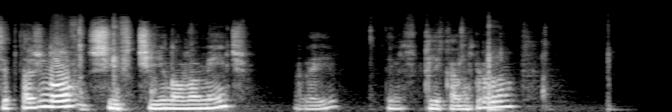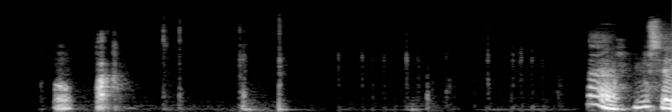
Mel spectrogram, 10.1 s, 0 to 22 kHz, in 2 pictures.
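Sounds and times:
computer keyboard keystrokes: 3.4s - 4.7s, 6.3s - 9.3s.

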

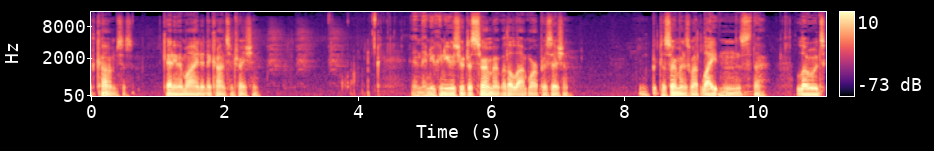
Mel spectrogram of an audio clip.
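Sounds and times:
man speaking: 0.0s - 2.6s, 4.8s - 7.3s, 8.3s - 11.0s
mouth clicks: 3.6s - 4.8s
faint breath: 4.2s - 4.8s, 10.3s - 10.6s.

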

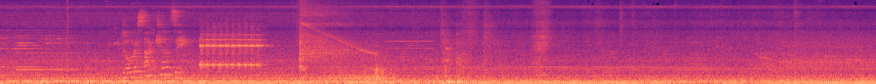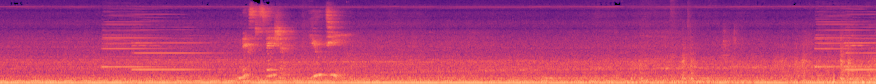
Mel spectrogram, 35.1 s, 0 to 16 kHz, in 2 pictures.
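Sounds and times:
train running rumble: 0.0s - 35.0s
door warning chime beeping: 4.0s - 5.4s
train doors sliding shut: 5.8s - 11.2s, 30.0s - 35.0s.

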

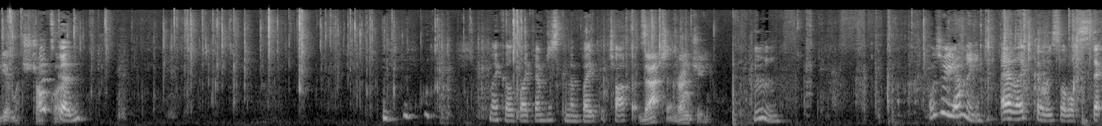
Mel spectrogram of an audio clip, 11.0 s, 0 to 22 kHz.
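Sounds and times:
foil snack packet crinkling: 0.0s - 7.1s, 9.1s - 11.0s.

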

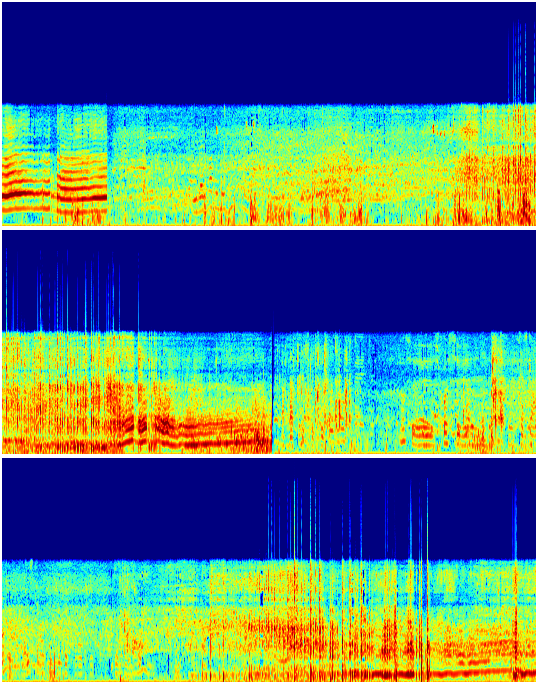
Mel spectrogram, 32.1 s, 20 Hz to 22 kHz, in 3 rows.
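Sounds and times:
rally car engine revving: 0.0s - 32.0s
sharp crackles: 8.5s - 13.9s, 16.2s - 17.9s, 20.4s - 30.1s.

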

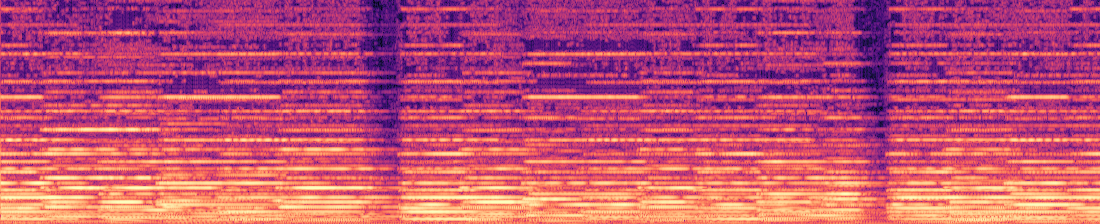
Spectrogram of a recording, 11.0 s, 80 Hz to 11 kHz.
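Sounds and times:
organ playing a hymn: 0.0s - 11.0s.

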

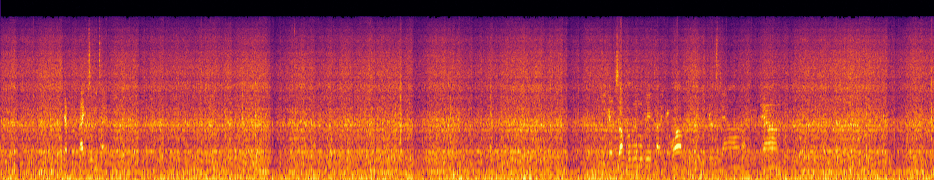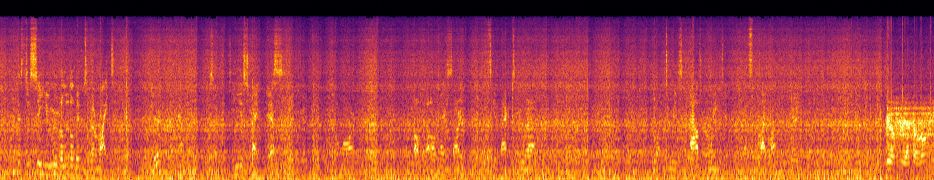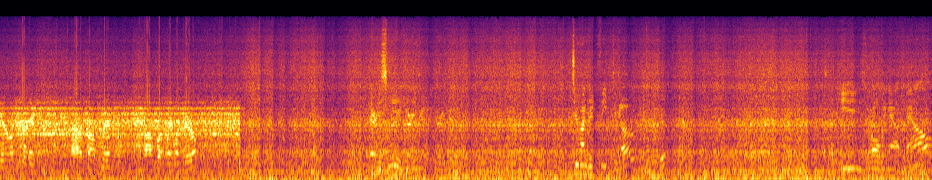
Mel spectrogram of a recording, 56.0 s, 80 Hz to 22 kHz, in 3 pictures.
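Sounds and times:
plane engine running: 0.0s - 56.0s
airflow rushing over canopy: 34.2s - 48.8s.

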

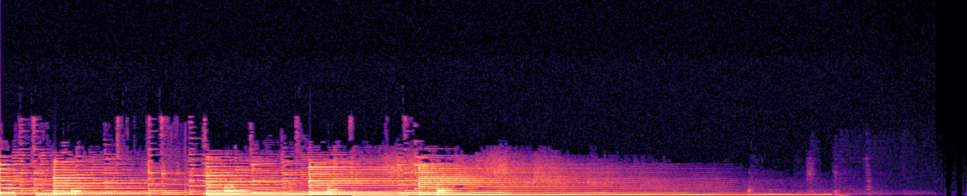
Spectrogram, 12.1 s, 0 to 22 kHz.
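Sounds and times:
digital piano bass notes: 2.6s - 10.1s.

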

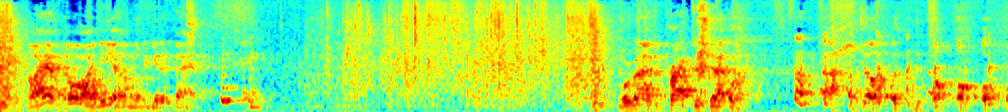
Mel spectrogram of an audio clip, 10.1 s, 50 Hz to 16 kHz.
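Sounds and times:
nylon fabric rustling: 2.9s - 6.2s.

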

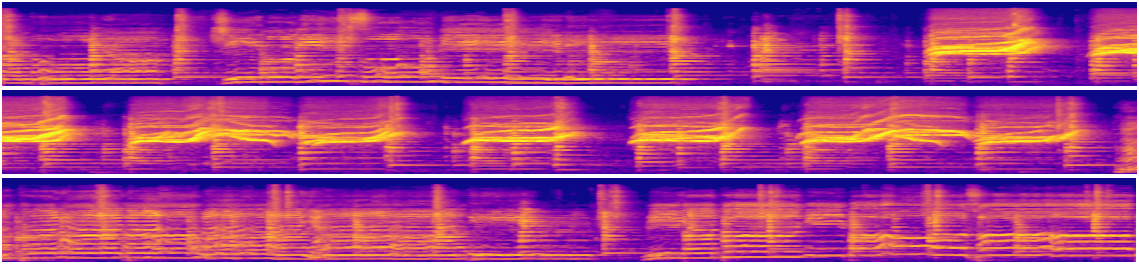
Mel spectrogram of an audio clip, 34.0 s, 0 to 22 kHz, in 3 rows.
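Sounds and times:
plucked lute notes: 0.0s - 34.0s.

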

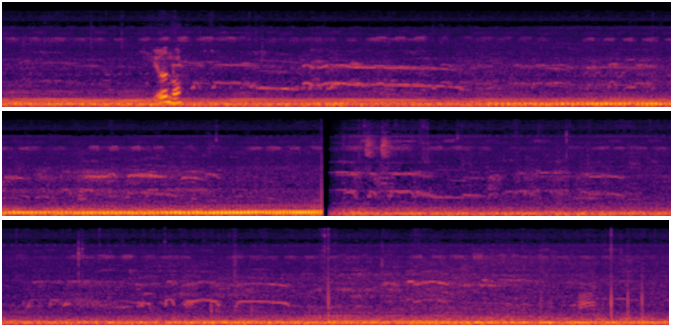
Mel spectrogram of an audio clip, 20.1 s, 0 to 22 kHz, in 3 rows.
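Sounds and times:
roosters crowing: 0.0s - 20.0s.

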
